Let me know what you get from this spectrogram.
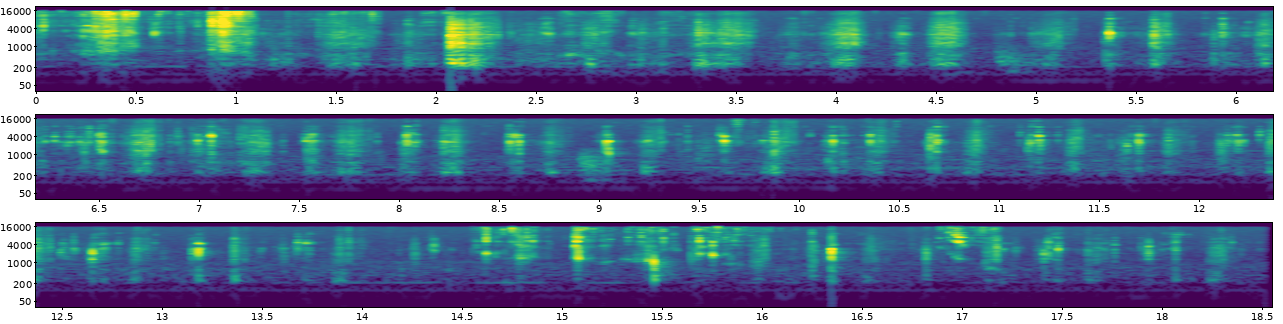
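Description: Close-miked crunching bites and chewing of a flaky chocolate-and-almond pastry stick (an almond bonbon stick). There is a loud bite about two seconds in, followed by a long run of quick crisp crunches as the flaky layers are chewed.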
